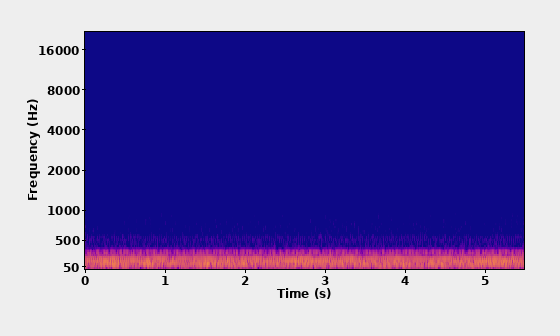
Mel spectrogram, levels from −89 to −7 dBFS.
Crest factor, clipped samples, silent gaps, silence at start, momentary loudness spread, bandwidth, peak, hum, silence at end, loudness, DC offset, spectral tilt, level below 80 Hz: 12 dB; under 0.1%; none; 0 s; 3 LU; 0.9 kHz; -26 dBFS; none; 0 s; -41 LUFS; under 0.1%; -17 dB/octave; -50 dBFS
